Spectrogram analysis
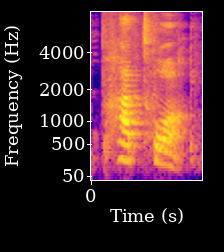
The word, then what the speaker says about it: patois: It's Jamaican Patois, okay? Patois, pronounced like patois, P-A-T-O-I-S, Patois versus English language, okay?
